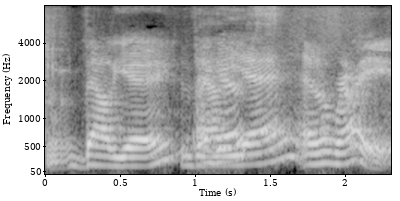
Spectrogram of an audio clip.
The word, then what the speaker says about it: Vallée: Lynn, how do you pronounce that? Because you're really good with this kind of stuff. Vallée.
